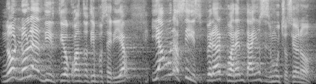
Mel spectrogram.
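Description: A man preaching a sermon in an animated, playful way, with self-deprecating humor. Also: high voice, brisk, long reverb tail.

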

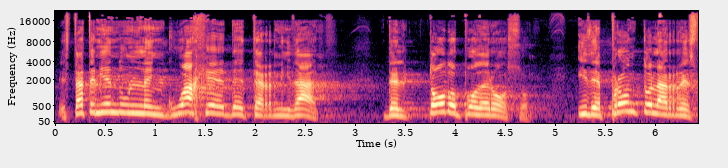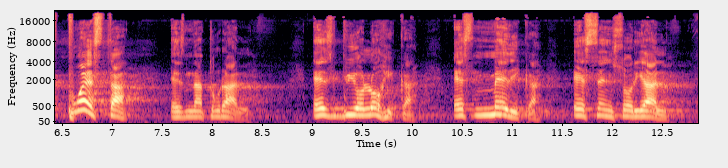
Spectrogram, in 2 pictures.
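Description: A man preaching a sermon, telling the story in a lively, colloquial way full of slang. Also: high voice, slow pace. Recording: echoey hall.

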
